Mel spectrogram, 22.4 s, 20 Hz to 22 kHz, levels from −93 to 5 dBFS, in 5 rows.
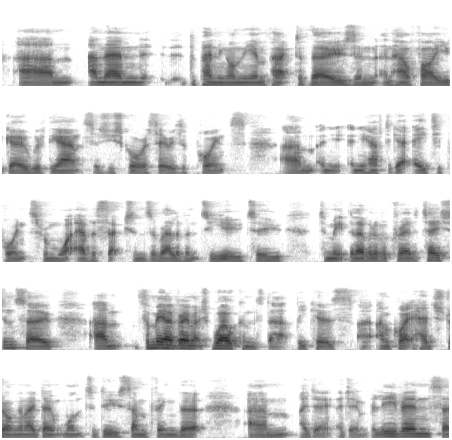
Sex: male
